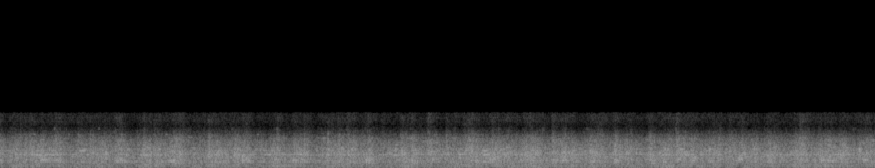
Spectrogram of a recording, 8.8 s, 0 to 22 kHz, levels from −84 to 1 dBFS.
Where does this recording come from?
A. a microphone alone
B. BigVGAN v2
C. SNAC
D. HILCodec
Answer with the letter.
A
